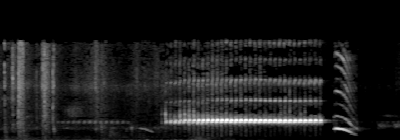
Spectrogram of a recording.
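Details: A sirtu in full, lively song: after low background murmur, a long, fast, steady high trill of about twenty notes per second lasts over a second and a half, closed by a brief falling whistle.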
